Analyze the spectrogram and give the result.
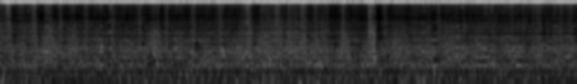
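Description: A wide bristle brush loaded with oil paint rubs and scrubs in short strokes across a medium stretched cotton canvas, hollow-backed on a wooden frame and standing on an easel. The result is a steady, bright, dry scratching and swishing texture with quick, uneven strokes over a faint low hum.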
